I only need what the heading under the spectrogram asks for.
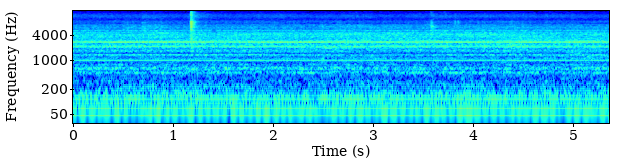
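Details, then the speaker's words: Goodman gas furnace start cycle, before blower motor replacement: combustion (inducer) fan spins up with steady even hum and faint whir, no rattles, ahead of igniter and burner; normal inducer fan run at startup. "that's the combustion fan running right now igniter and the burner"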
